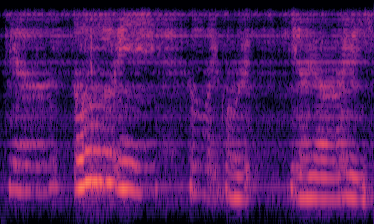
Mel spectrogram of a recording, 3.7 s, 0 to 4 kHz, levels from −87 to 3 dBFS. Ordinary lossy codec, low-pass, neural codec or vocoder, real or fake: none; 3.6 kHz; vocoder, 22.05 kHz, 80 mel bands, HiFi-GAN; fake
